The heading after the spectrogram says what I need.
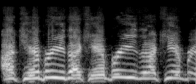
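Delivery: very high, panicked, frantic screaming. Retelling patients freaking out during hospital pickups: imitating someone yelling and screaming. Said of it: "yelling and screaming".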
